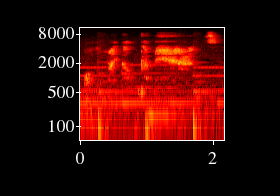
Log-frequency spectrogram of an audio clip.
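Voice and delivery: unvoiced self-mocking whisper; whispered aside. Real, not acted. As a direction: whisper it to yourself.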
